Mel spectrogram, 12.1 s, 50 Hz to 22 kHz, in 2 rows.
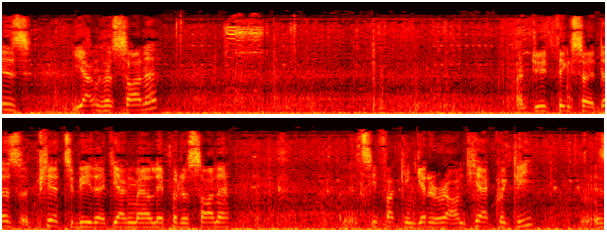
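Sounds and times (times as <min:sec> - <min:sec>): vehicle engine rumbling off-road: 0:00.0 - 0:12.0.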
